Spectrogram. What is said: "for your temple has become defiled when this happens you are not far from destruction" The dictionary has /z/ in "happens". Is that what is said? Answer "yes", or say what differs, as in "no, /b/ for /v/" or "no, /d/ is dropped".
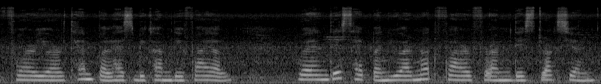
no, /z/ is dropped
